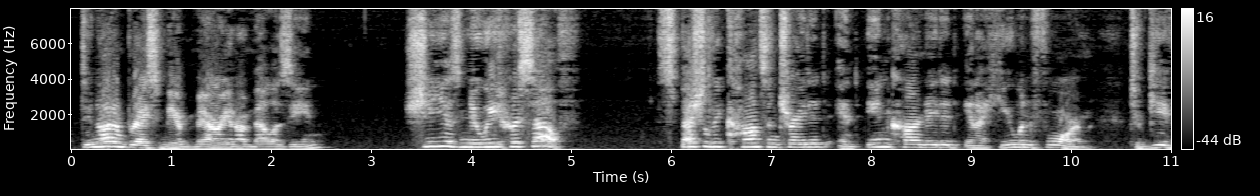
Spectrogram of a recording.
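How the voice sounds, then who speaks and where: A man's voice: medium pitch, bright, forceful tone, distant mic, poor audio. A man giving a solemn, oratorical reading of a scripted religious text, declamatory and reverent, with emphatic phrasing. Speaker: reader of a religious text on a podcast.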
